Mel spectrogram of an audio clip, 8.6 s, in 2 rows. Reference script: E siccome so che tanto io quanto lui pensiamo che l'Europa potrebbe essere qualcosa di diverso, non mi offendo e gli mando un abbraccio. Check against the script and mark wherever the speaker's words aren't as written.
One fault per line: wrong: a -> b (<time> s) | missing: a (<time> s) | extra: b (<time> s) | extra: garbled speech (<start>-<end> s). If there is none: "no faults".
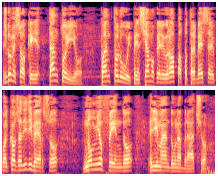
no faults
